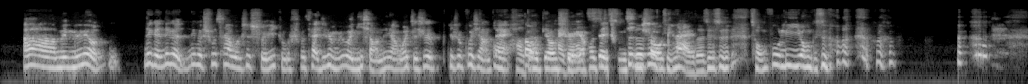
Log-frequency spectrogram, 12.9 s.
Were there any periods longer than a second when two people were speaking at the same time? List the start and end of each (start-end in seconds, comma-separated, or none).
6.2-8.7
